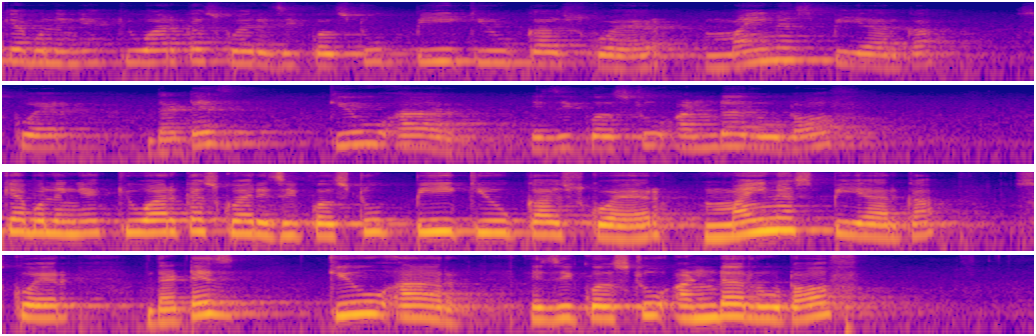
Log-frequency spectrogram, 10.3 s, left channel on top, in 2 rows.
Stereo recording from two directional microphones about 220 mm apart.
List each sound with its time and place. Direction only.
0.0 s speech: 45° right (ahead or behind)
